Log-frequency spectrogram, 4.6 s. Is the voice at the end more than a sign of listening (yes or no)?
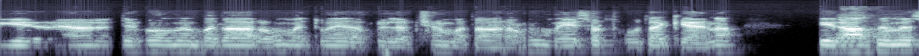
no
